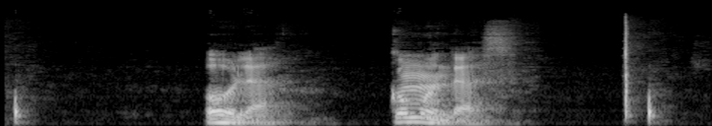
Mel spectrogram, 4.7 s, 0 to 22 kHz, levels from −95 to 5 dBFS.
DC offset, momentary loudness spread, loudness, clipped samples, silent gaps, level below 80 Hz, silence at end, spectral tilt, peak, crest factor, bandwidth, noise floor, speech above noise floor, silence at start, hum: under 0.1%; 15 LU; -19 LUFS; under 0.1%; none; -56 dBFS; 0.4 s; -6 dB/octave; 0 dBFS; 22 dB; 13 kHz; -75 dBFS; 58 dB; 0.1 s; none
